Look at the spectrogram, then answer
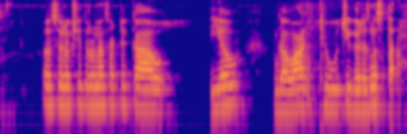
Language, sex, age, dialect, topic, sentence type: Marathi, male, 18-24, Southern Konkan, banking, statement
